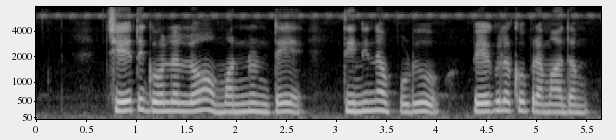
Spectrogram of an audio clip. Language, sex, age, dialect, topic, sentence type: Telugu, female, 18-24, Utterandhra, agriculture, statement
